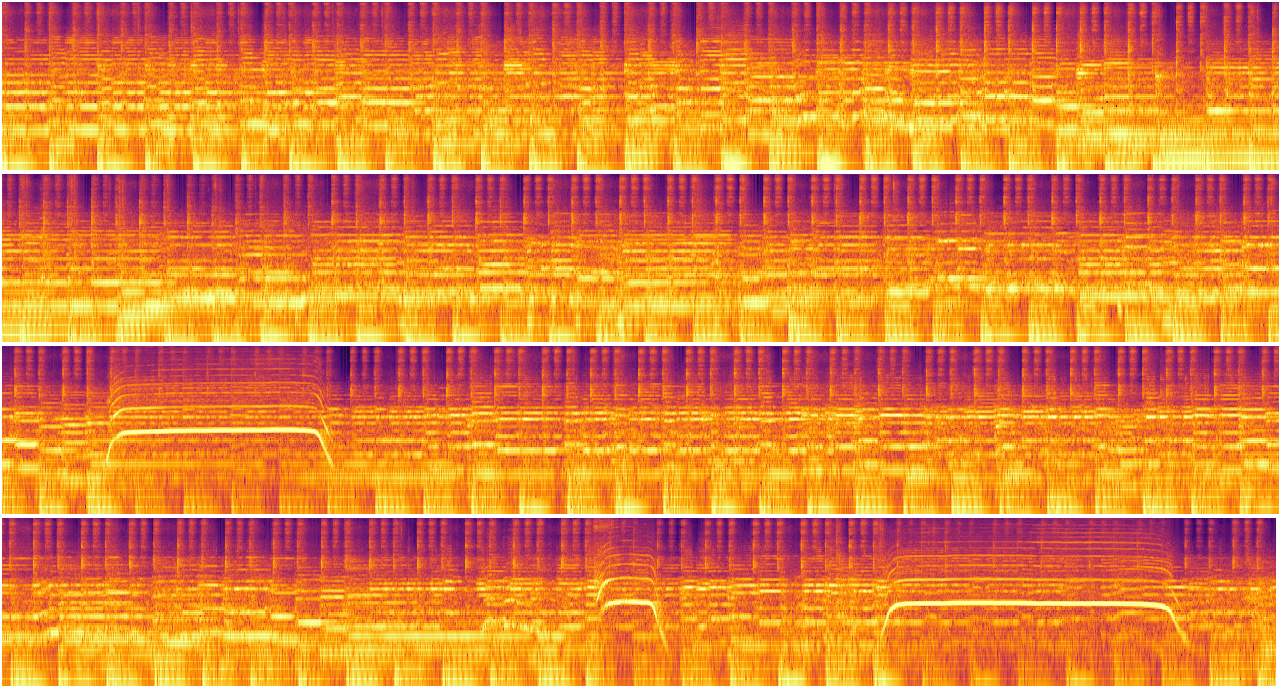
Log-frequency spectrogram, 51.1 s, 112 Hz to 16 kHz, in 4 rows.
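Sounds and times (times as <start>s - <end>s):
electric guitar playing polka: 0.0s - 51.0s
pulsing bass beat: 0.0s - 51.0s
loud high whoop: 26.6s - 28.9s, 43.1s - 45.0s, 47.0s - 50.2s.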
